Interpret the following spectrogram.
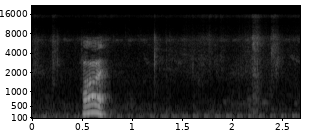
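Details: A goat gives one short, loud bleat lasting about a quarter second, rich in stacked harmonics with a slight waver. Quiet follows, with only a low steady hum and faint scattered background noises.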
